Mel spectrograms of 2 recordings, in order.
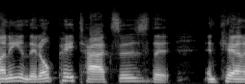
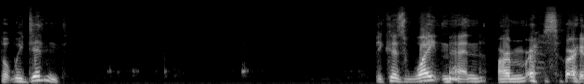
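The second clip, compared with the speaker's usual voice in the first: voice breaking. Speaker making a point, voice cracking mid-sentence. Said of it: "my voice cracked there".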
